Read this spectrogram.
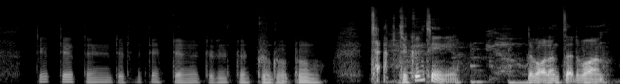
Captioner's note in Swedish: Nunnar på -musiken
